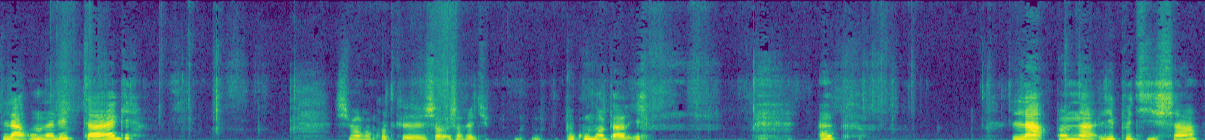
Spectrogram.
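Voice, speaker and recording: Chatty French woman, soft and delighted. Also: fairly high pitch, slow pace, pauses often. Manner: chatty, easily delighted, often laughing, drops to soft whispers. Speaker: crafting channel host. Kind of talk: casual chat while opening mail.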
